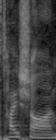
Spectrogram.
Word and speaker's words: Tai Shan: the best way well my name's taon but it's spelled t a i s h an so you have to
